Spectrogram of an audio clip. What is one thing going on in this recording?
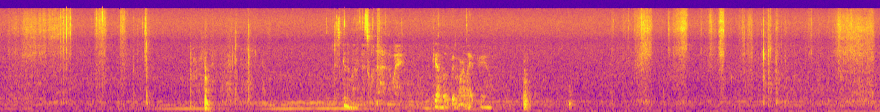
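A cloth rubs and brushes against a leather boot.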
